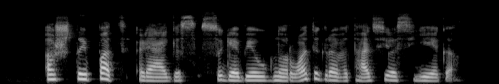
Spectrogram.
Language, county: Lithuanian, Kaunas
